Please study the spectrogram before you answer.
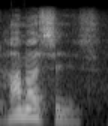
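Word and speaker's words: Hamas's: 다음에 발음은 어떻게 되느냐? 발음은 달라요. 이것은 주격과 똑같습니다. 즉 apostrophe가 붙으나 마나 그냥 하마스예요. 그 다음에 이렇게 apostrophe S 하면요 발음이 달라져요. 하마스, 주격은 소유격은 하마시스. 그래서 이렇게 구별하는 거, 스펠링과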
